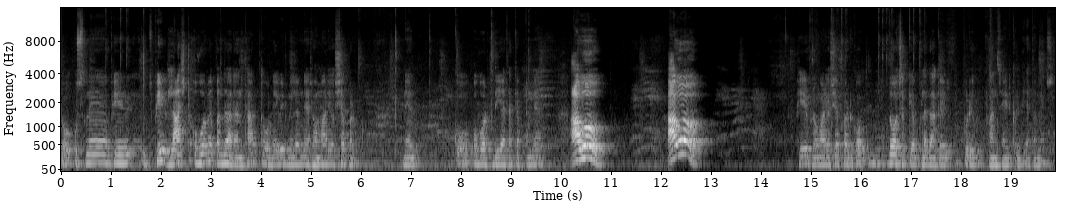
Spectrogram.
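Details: Adult man who stammers, doing daily stammering-control practice, reading Hindi tongue twisters as a fluency exercise; stuttering.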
